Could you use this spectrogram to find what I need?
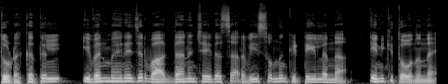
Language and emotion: Malayalam, sad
